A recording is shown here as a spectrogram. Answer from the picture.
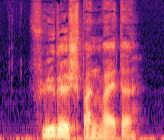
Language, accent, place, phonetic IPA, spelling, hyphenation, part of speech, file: German, Germany, Berlin, [ˈflyːɡl̩ˌʃpanvaɪ̯tə], Flügelspannweite, Flü‧gel‧spann‧wei‧te, noun, De-Flügelspannweite.ogg
- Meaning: wingspan, span (distance between the tips of the wings of an insect, bird or craft)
